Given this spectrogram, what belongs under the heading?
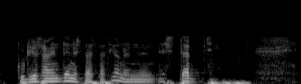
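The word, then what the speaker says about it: Štrpci: Este pueblo de nombre raro, Sterci, se pronuncia, es una estación, una pequeña estación, en un sitio curioso.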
